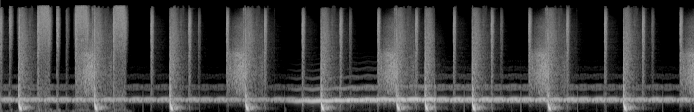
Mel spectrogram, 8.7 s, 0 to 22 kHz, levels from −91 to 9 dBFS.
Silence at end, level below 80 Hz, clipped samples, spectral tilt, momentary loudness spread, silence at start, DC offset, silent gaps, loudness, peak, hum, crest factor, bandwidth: 0 s; -54 dBFS; under 0.1%; -3.5 dB/octave; 8 LU; 0 s; under 0.1%; none; -20 LUFS; -2 dBFS; none; 20 dB; 17.5 kHz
